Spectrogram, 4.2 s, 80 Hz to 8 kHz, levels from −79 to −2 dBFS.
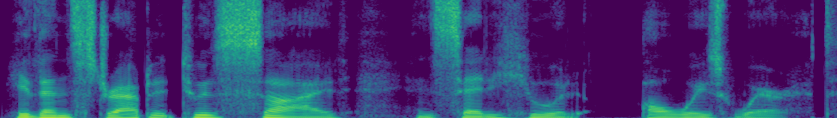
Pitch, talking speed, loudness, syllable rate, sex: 110 Hz, 200 wpm, -20 LUFS, 4.7 syllables/s, male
